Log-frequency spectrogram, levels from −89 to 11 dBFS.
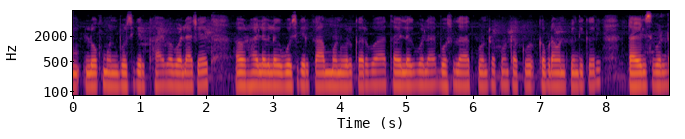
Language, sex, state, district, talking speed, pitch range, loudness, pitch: Halbi, male, Chhattisgarh, Bastar, 210 wpm, 140-145 Hz, -31 LUFS, 140 Hz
